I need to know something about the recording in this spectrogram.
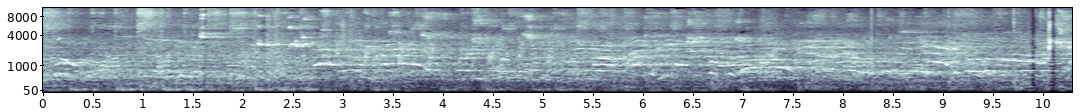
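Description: Basketball bouncing on a hardwood gym floor as the ball is dribbled, with people talking and shouting in a large hall and music playing underneath.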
